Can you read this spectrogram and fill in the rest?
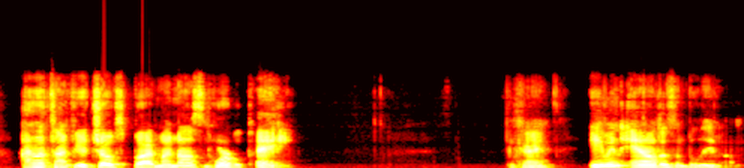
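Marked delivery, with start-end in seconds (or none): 0.2-2.5 acted-out, very upset, rushed protesting tone. Retelling a scene, the speaker gives the dad's reply to his son in a mock-upset tone. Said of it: "Very upset tone".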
